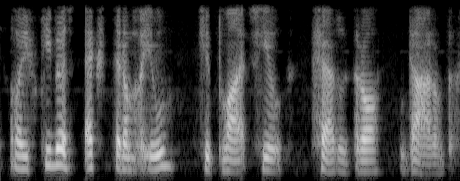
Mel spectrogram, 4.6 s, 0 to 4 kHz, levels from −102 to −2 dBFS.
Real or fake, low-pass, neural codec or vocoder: fake; 3.6 kHz; codec, 16 kHz, 0.5 kbps, FunCodec, trained on LibriTTS, 25 frames a second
